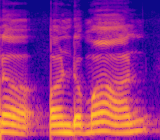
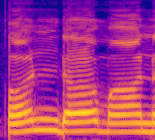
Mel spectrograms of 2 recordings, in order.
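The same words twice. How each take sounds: First: Said in the usual way. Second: अंडमान drawn out slowly as an-da-maa-na; syllable-by-syllable reading. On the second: Shown as a demonstration. Teacher showing learners long words, अंडमान slowly in syllables. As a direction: sound out अंडमान slowly, every vowel voiced. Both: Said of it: "देखिए कैसे पढ़ेंगे".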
